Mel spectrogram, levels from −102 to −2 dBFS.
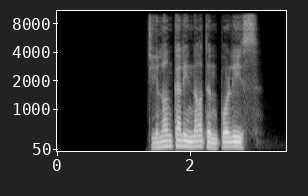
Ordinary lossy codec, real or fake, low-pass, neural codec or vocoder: none; fake; 9.9 kHz; codec, 16 kHz in and 24 kHz out, 0.4 kbps, LongCat-Audio-Codec, two codebook decoder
